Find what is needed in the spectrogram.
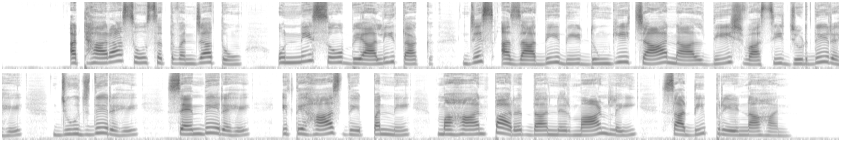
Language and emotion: Punjabi, neutral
